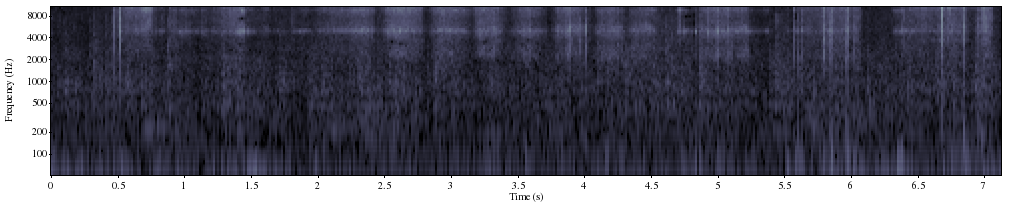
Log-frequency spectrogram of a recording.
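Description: A thin, round, light, solid wooden disc is rubbed and scratched with long painted fingernails. The result is a quiet, continuous scratchy rustle with soft low rumble underneath, faint bright streaks of scraping, and a few slightly louder strokes near the end.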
